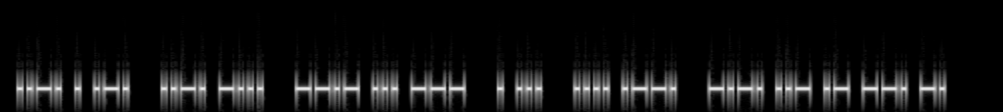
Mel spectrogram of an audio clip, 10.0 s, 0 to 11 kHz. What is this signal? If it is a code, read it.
Morse code, heard as a keyed tone, about 25 wpm, 700 Hz. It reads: FER FB QSO ES HP CUAGN
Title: K1USN SST QSO Practice 25wpm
